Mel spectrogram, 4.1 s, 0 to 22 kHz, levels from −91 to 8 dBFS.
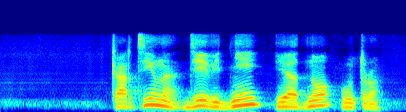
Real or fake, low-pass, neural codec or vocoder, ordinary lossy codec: fake; 7.2 kHz; codec, 24 kHz, 0.9 kbps, DualCodec; Opus, 64 kbps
